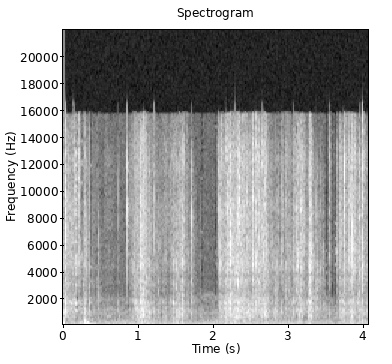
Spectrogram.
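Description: Clear plastic bag crinkling in irregular bursts as a jersey wrapped in it is handled.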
